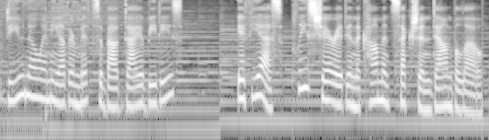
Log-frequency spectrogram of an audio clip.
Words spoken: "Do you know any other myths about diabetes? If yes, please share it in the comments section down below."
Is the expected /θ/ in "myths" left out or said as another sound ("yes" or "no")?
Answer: no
